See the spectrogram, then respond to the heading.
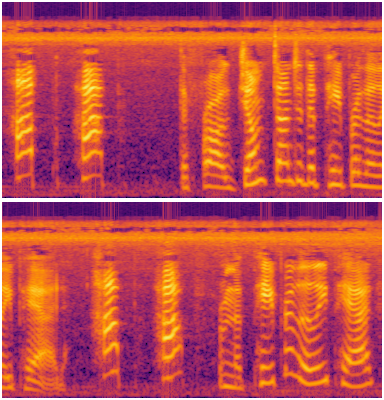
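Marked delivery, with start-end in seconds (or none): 0.1-0.8 high, loud hop, hop; bouncy hop sounds. A narrator's reading. Frog hopping sound effect. 3.5-4.3 high, loud hop, hop; bouncy hop sounds. A narrator's reading. Frog hopping sound effect.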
